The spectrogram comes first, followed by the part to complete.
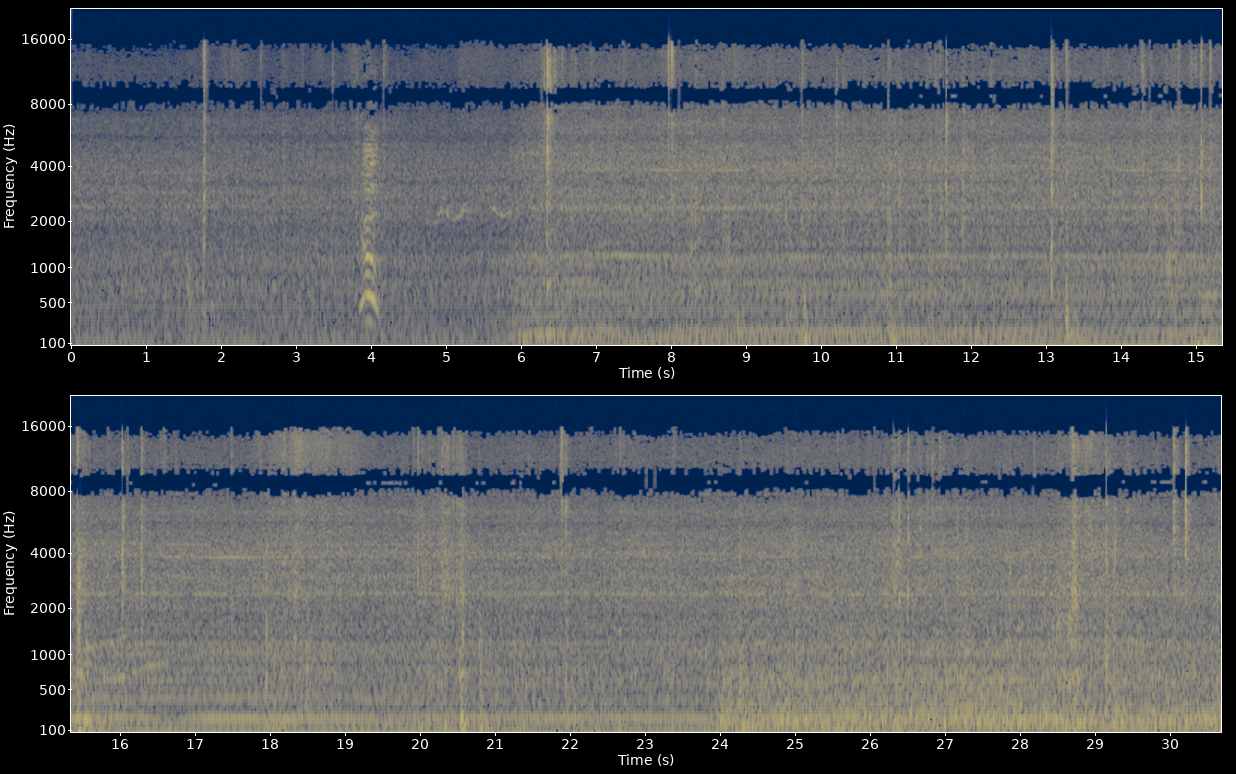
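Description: Rear-loader garbage truck running, its engine stepping up to a higher, steady speed about six seconds in as the packer is put to work, and rising again later on; sharp knocks of carts being banged and emptied into the hopper.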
